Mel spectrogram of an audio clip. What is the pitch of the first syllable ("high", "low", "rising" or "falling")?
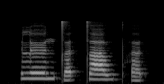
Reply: high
